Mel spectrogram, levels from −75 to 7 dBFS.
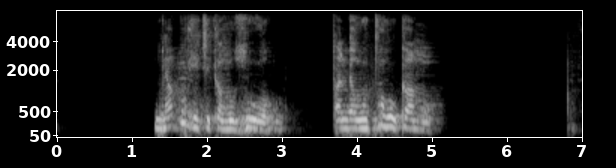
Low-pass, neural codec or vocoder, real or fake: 7.2 kHz; codec, 44.1 kHz, 1.7 kbps, Pupu-Codec; fake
